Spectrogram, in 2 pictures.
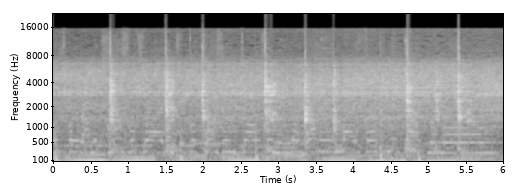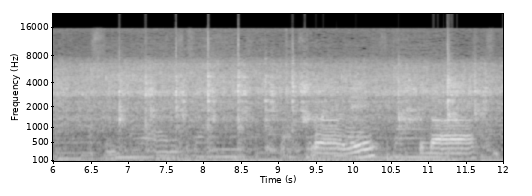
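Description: Tomato pieces frying in hot oil, sizzling steadily, while a metal spoon stirs them and clicks and scrapes against the pan every second or so. The tomatoes are being fried down until they turn soft.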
